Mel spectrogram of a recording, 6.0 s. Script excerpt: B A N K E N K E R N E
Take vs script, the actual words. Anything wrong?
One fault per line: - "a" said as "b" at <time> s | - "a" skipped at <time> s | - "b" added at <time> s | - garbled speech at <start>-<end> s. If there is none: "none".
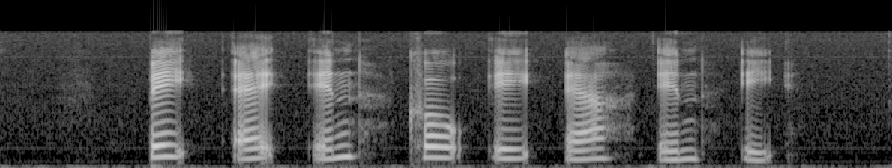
- "N K E" skipped at 3.5 s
